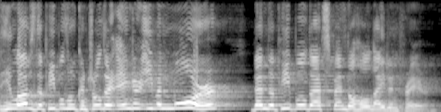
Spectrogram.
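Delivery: impassioned preaching. Acted. Preacher urging the congregation that controlling anger is loved most, impassioned. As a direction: drive the point home to the crowd.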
